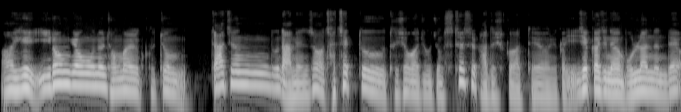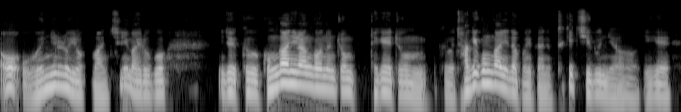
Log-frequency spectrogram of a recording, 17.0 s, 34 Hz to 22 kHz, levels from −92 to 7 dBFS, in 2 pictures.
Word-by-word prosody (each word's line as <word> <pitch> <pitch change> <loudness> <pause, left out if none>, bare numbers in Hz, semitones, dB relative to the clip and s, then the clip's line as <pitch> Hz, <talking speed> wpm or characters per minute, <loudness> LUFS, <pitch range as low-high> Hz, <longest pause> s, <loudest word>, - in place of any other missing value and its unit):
아 125 +3 +1
이게 135 +3 +6
이런 150 - +4
경우는 160 -2 +5
정말 115 -2 +1
그 105 - -13
좀 110 -8 -2 0.3
짜증도 165 -1 +1
나면서 95 +7 0
자책도 125 - -2
드셔 105 +2 -6
가지고 95 -2 -3
좀 95 -1 -6
스트레스를 185 - -3
받으실 85 -4 -8
것 90 - -6
같아요. 85 +2 -6
그러니까 80 -2 -7
이제까지 120 +4 +2
내가 105 -1 +4
몰랐는데 110 +3 +1
"어 150 0 +2
웬일로 135 - +1
이렇게 100 -4 -1
많지?" 80 0 -5
막 105 - -1
이러고 100 +2 -2 0.6
이제 105 0 0
그 110 -3 0
공간이란 165 - +5
거는 135 -3 +2
좀 120 -3 -2 0.2
되게 110 0 -2
좀 95 -5 -3 0.2
그 90 -2 -6
자기 135 +9 +1
공간이다 160 - +3
보니까요 80 -4 -7
특히 155 -1 -7
집은요 85 - -5
이게 90 0 -5
115 Hz, 340 characters per minute, -24 LUFS, 95-145 Hz, 0.6 s, 이게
